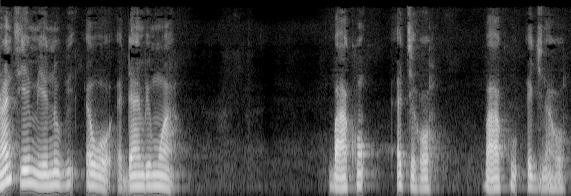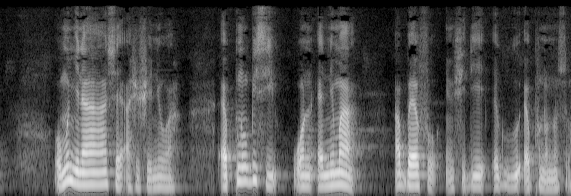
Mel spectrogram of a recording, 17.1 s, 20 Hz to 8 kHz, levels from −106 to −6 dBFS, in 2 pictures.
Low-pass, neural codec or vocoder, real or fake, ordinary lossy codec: 7.2 kHz; none; real; MP3, 48 kbps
